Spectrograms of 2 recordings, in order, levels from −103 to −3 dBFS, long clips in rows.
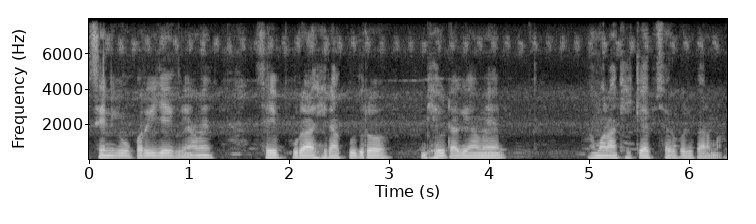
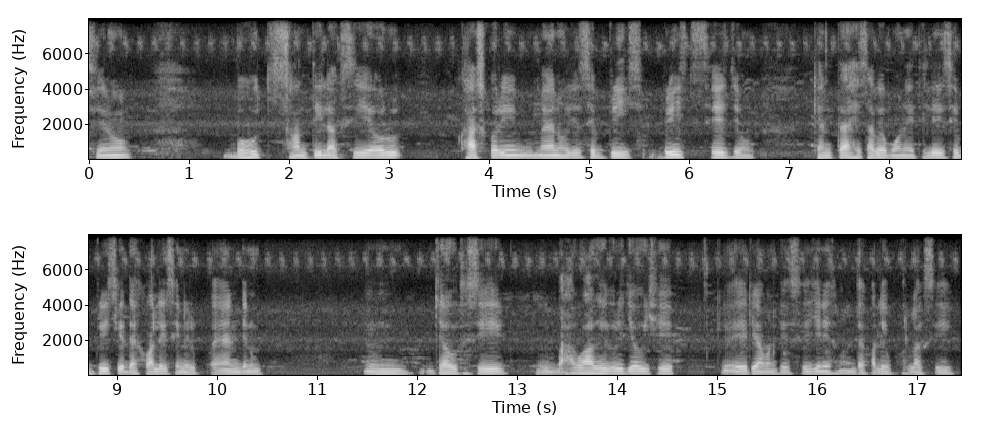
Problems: none marked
